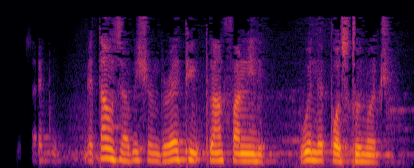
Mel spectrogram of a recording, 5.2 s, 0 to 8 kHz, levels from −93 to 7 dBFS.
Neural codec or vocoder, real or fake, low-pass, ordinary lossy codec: codec, 16 kHz, 0.5 kbps, X-Codec, HuBERT features, trained on balanced general audio; fake; 7.2 kHz; MP3, 24 kbps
